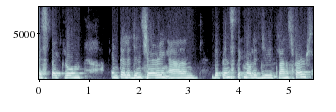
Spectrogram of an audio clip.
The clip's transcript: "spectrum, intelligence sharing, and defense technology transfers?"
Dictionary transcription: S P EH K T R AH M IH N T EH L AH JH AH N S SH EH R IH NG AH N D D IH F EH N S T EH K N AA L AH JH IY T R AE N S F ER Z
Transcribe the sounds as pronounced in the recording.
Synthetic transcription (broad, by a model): S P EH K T R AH M IH N T EH L AH JH AH N S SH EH R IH NG AH N D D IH P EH N S T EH K N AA L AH JH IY T R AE N S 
